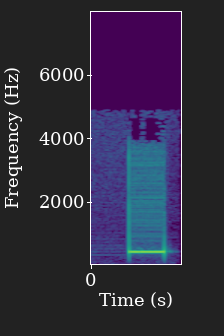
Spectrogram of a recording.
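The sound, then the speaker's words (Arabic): A line tone sounds after a telephone call is cut off: one steady, mid-pitched electronic beep about half a second long, loud and alone against silence. “اتصال انقطع.”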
